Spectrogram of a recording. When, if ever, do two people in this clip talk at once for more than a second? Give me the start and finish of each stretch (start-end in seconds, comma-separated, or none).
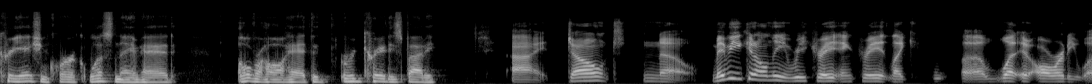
none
